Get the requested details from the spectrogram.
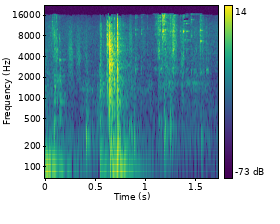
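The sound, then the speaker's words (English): A door swings shut with a solid thump about halfway through, followed by a light metallic rattle of the latch settling. No one speaks. “Close the door.”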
